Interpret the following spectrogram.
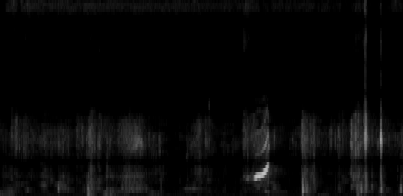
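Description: A dog gives a single short, high yelp that rises in pitch, over faint rustling and clicks from movement through dry vegetation.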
